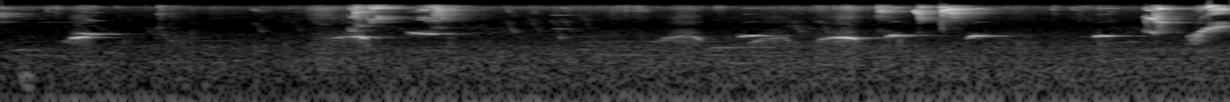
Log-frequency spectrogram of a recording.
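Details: Black-collared starling singing: sparse, clear whistled notes, some short and flat, some slurred, spaced through the phrase, with occasional harsh scratchy bursts that grow more frequent toward the end.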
